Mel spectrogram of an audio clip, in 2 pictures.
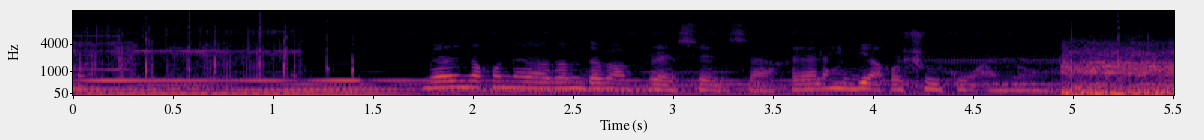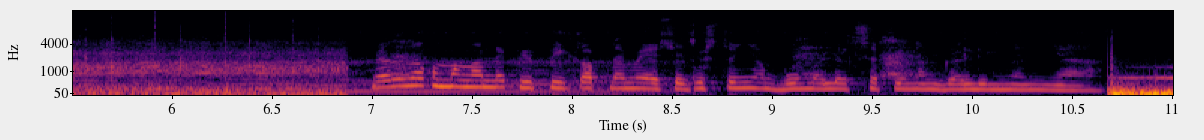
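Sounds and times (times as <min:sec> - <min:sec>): noisy sound-effect sting: 0:05.0 - 0:06.9
deep rumble: 0:05.0 - 0:07.2.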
